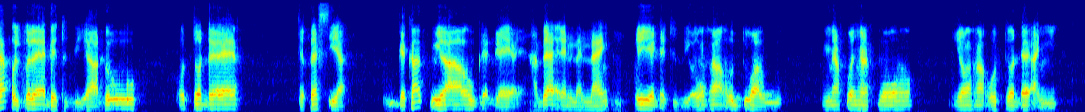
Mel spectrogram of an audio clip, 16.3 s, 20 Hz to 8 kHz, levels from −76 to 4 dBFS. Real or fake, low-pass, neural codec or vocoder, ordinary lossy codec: fake; 7.2 kHz; codec, 24 kHz, 1.5 kbps, HILCodec; AAC, 48 kbps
